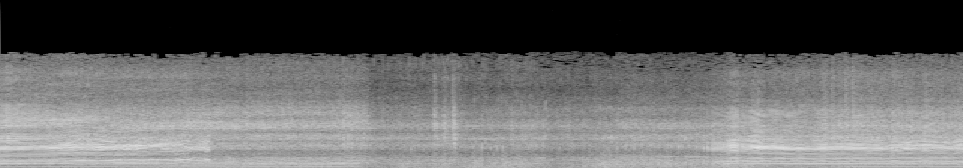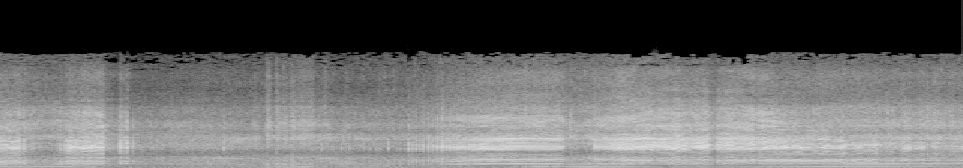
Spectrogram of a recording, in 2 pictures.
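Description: Dirt bike engines revving hard on a dirt track, the pitch climbing in three long pulls under acceleration with dips between as the throttle is rolled off.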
